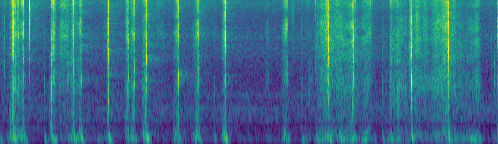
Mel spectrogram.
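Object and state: Nylon-covered flexible armor plate.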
